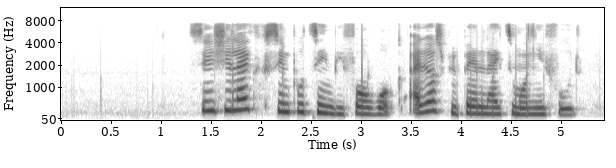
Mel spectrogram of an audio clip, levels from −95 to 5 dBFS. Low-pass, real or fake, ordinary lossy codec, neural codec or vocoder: 7.2 kHz; real; none; none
